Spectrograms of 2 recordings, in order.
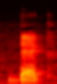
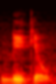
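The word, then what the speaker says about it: deque: इट is pronounced as डैक। इसका उच्चारण हम कैसे कर सकते हैं? डैक। इसको हम डैक भी बोलते हैं और या डी क्यू।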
